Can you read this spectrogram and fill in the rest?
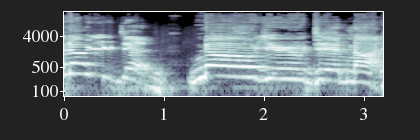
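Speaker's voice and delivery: high, drawn-out disbelief; incredulous. Retold or imitated. Friend reacting to the excuse given to the coach, incredulous. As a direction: stretch every word in hammed-up astonishment.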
